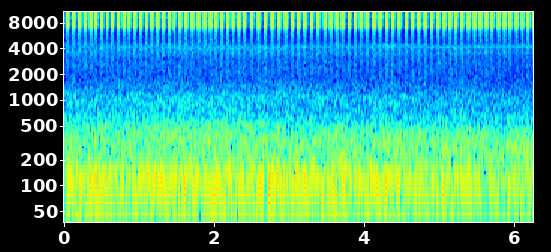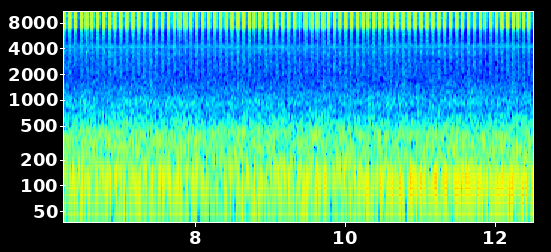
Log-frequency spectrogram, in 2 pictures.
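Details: In the evening at Sand Hills State Park, Reno County, Kansas, on July 20, 2014, a Diceroprocta vitripennis cicada gives a continuous shrill, finely pulsing drone at an even pitch, with soft low background rumble.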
